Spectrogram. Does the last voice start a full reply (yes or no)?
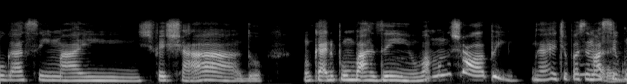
no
